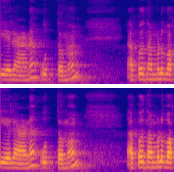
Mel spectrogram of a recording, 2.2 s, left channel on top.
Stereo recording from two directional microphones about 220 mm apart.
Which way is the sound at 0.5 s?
35° right (ahead or behind).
